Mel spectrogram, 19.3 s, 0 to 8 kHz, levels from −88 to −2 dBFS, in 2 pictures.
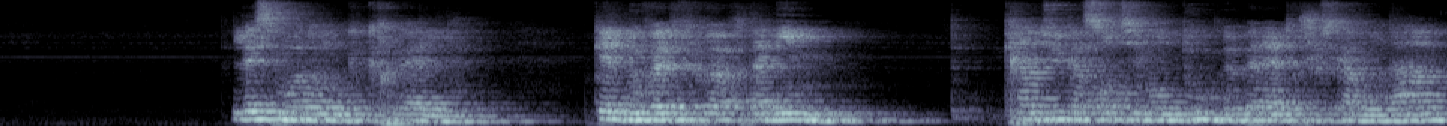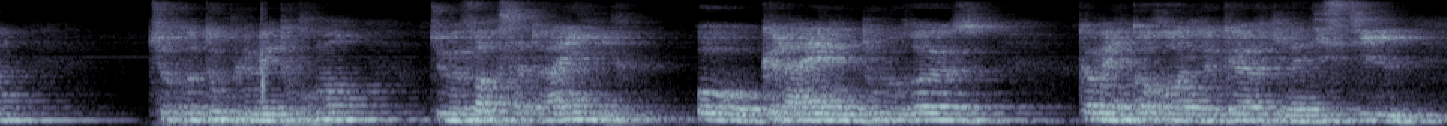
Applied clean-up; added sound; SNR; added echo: none; Clapping; 20 dB; reverberation time 1.3 s.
